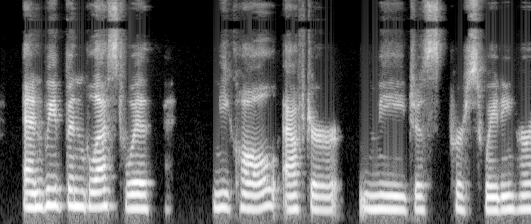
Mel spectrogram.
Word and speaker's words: Nicole: as Nicole, but in our family, she is Nicole. That's the way you say her name. So we'll get the pronunciation out.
